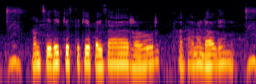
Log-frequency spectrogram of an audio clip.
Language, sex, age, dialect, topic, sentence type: Bhojpuri, male, 31-35, Northern, banking, question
